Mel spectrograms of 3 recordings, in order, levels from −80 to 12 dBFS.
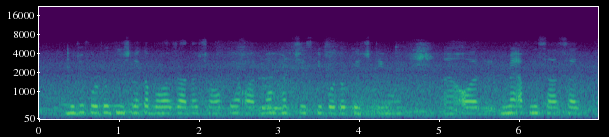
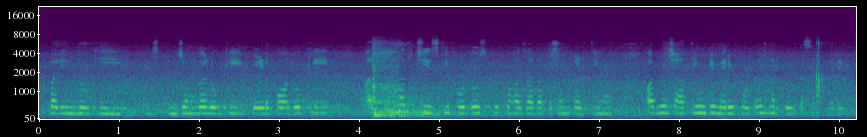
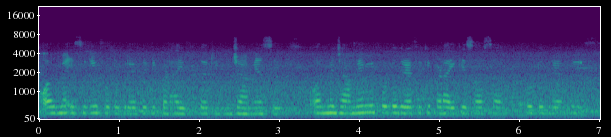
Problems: none marked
